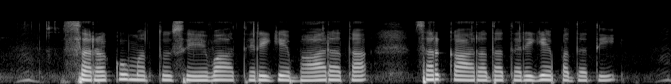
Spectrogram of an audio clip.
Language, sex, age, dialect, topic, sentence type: Kannada, female, 25-30, Central, banking, statement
